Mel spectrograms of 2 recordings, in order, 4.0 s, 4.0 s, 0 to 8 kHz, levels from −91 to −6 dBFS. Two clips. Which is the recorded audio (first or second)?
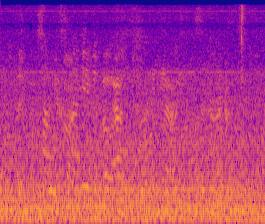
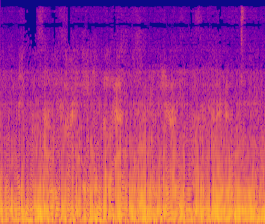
first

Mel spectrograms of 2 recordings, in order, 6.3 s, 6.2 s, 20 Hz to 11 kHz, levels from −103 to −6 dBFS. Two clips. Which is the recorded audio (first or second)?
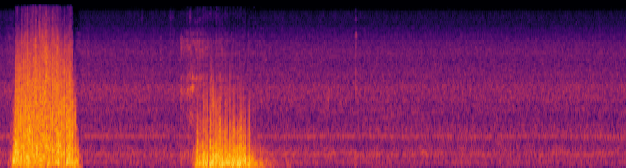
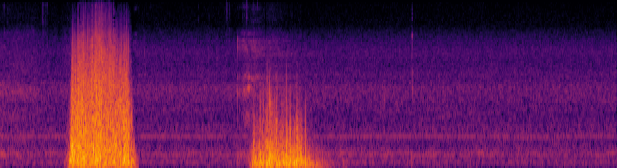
second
